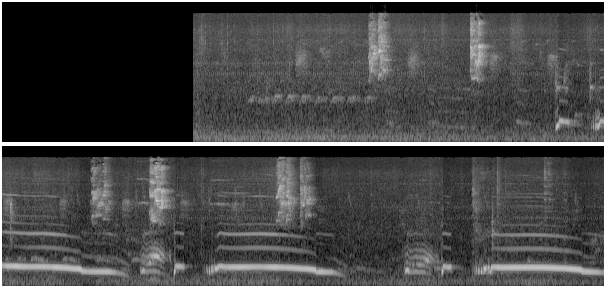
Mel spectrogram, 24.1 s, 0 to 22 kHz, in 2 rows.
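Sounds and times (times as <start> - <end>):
dove cooing: 5.4 - 24.0.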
